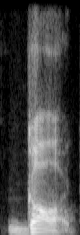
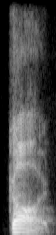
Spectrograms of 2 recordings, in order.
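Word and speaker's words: גד: So the next word is coriander, and it's pronounced God. God, and it's spelled G-A-D. It's spelled like Gad, but it's pronounced God.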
